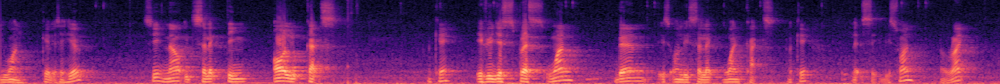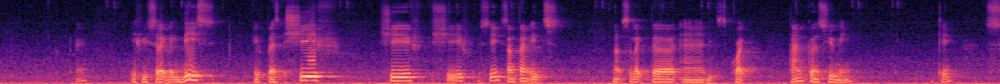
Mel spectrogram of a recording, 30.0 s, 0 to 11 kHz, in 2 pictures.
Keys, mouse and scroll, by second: 1.5 alt+click, 2.5 middle click, 6.0 middle click, 7.3 click, 8.5 click, 9.8 click, 10.5 middle click, 11.4 click, 12.0 middle click, 13.0 ctrl+r, 14.8 a, 15.8 alt+a, 16.6 click, 17.8 shift+click, 20.1 shift+click, 21.2 click, 21.7 middle click, 22.6 shift+click, 23.2 click, 24.5 middle click, 25.6 shift+click, 26.0 middle click, 27.8 shift+click, 29.8 a.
